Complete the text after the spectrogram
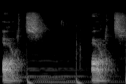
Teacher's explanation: Tiene que ser la A para atrás, corta.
